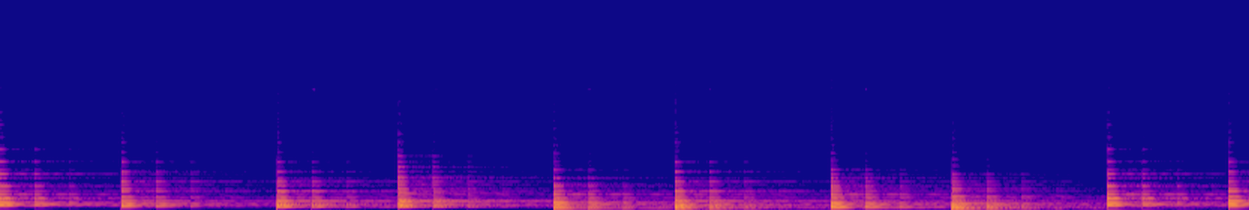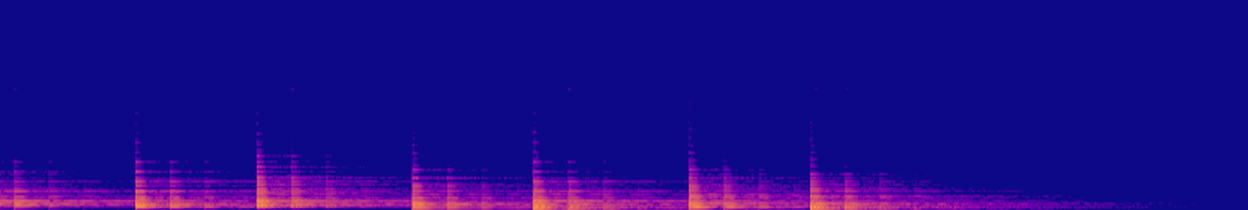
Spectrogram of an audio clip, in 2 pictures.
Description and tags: Beautiful Ambient Melody
Here is a short beautiful melody created in fl-studio - can easily be looped.
ambience, ambient, atmosphere, background, beautiful, bright, calm, cinematic, drama, empty, film, fl, hope, loop, loopable, melancholic, melody, movie, music, outro, peaceful, piano, relaxing, reverb, sad, slow, soothing, soundscape, staccato, studio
